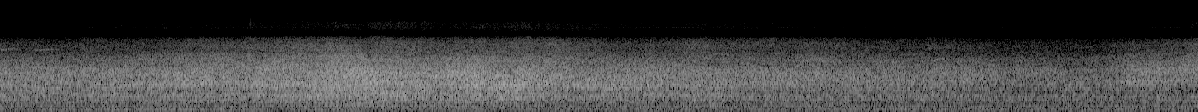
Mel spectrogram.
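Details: Steady broadband rushing like wind or distant surf fills the whole stretch, with a faint high tone throughout and no clear animal calls.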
